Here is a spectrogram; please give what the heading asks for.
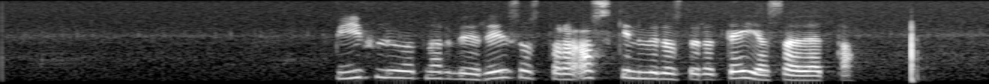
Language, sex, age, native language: Icelandic, female, 40-49, Icelandic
